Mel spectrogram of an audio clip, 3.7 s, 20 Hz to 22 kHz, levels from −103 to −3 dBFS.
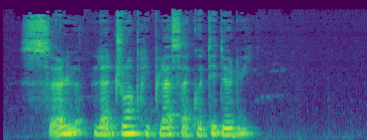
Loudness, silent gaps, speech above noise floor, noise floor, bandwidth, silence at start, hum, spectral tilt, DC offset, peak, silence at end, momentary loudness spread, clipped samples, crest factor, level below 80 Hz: -19 LUFS; none; 44 dB; -63 dBFS; 16.5 kHz; 0.25 s; none; -4.5 dB/octave; under 0.1%; -4 dBFS; 1.15 s; 6 LU; under 0.1%; 16 dB; -62 dBFS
